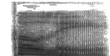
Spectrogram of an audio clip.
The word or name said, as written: koli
